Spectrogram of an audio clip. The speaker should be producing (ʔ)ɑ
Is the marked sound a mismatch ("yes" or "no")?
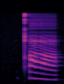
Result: yes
